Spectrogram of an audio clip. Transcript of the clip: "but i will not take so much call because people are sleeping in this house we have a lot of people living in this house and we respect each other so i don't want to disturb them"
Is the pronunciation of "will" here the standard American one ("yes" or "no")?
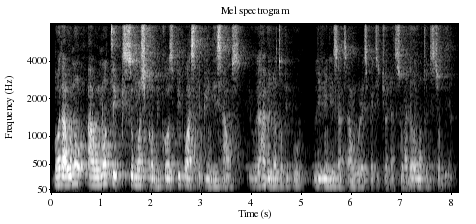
no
